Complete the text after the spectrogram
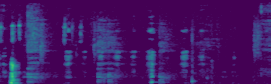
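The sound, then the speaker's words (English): Soft keyboard typing: a handful of quiet, irregular key clicks and taps spread over a few seconds, with a faint low hum underneath and no one speaking. “I'm typing, which is the noise.”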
